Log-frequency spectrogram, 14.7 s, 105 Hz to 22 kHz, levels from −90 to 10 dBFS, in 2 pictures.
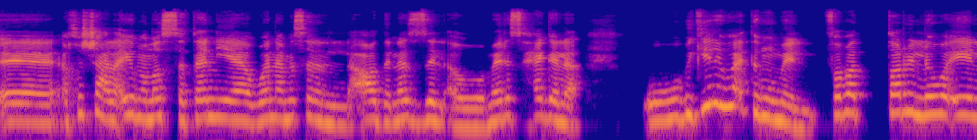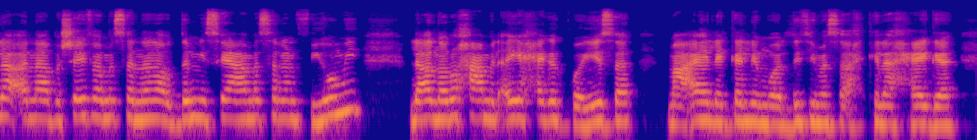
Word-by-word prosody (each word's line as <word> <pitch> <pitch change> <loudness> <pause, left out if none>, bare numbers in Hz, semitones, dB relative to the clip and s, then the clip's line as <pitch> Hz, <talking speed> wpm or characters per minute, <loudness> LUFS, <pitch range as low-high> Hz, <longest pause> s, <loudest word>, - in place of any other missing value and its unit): أ 215 0 +3
أخش 275 +4 +1
على 230 -2 +2
أي 265 +4 +2
منصة 250 -1 0
تانية، 240 -1 +1
وأنا 235 +3 -2
مثلًا 245 0 -2
اللي 195 -4 -5
أقعد 230 -1 +1
أنزِّل، 225 0 -1
أو 175 0 -3
أمارس 235 +7 -1
حاجة، 255 -1 0
لأ، 215 - 0 0.5
وبييجي 250 - 0
لي 410 0 +4
وقت 380 -5 +2
مُمِل، 225 - 0
فباضطر 300 +1 -1
اللي 280 -2 +2
هو 285 0 +3
إيه، 270 0 +3
لأ، 260 -1 +1
أنا 245 +1 -3
بابقى 235 -1 -2
شايفة 250 +2 +1
مثلًا 240 0 -1
إن 230 - +1
أنا 240 0 -1
قدامي 235 +3 -1
ساعة 235 0 +2
مثلًا 240 0 -4
في 230 -2 -11
يومي، 285 +8 +1 0.4
لأ، 230 +1 +4
أنا 240 -1 0
أروح 250 +2 0
أعمل 240 -2 +1
أي 235 +2 +2
حاجة 230 0 0
كويسة، 205 +3 0 0.3
مع 200 +3 +3
أهلي، 220 -1 +1
أكلّم 210 0 0
والدتي، 195 +3 -3
مثلًا 200 -1 -3
أحكي 180 +3 -7
لها 195 -1 +1
حاجة 190 -1 +2
235 Hz, 205 wpm, -23 LUFS, 215-250 Hz, 0.5 s, لي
